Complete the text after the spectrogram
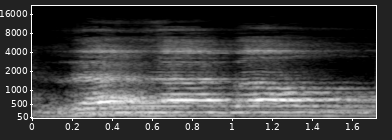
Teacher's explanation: Pas baca Allah, coba lebih dibuka mulutnya bang sehingga tidak arah ke O. Allah lebih dibuka tikalnya.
